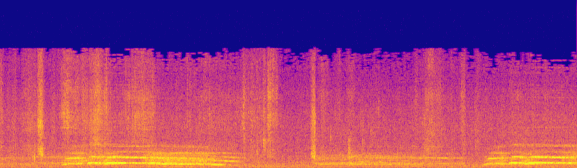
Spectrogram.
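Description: A rooster crowing twice: one long crow in the first two seconds, and a second starting near the end.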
